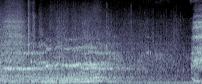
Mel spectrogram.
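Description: A race car in BeamNG.drive skids with a loud tire squeal and a sliding screech that fades out, then a sudden harsh crash near the end.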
